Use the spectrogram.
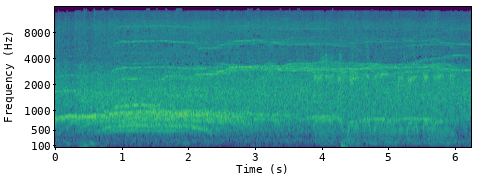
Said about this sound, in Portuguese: Eu acho que as palmas foram muito fracas para um veterano, já são três prémios.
